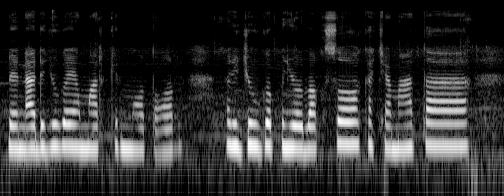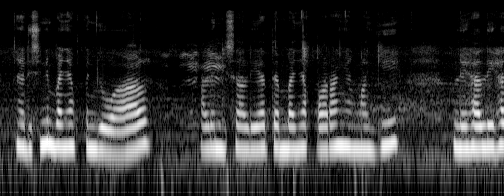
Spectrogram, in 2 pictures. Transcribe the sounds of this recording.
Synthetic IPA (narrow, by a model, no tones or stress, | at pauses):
danadad͡ʒuɡajaŋmarkɪrmot̪ɔr | adad͡ʒuɡapəɲd͡ʒualbaksokat͡ʃamat̪a | nahdisinibaɲak̚pəɲd͡ʒual | kalɪŋbisaliɦat̪̚danbaɲakoɾaŋjaŋlaɡi | məliɦat̪liɦa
